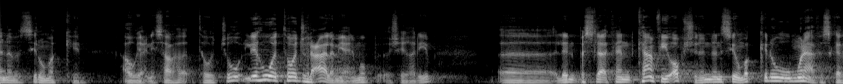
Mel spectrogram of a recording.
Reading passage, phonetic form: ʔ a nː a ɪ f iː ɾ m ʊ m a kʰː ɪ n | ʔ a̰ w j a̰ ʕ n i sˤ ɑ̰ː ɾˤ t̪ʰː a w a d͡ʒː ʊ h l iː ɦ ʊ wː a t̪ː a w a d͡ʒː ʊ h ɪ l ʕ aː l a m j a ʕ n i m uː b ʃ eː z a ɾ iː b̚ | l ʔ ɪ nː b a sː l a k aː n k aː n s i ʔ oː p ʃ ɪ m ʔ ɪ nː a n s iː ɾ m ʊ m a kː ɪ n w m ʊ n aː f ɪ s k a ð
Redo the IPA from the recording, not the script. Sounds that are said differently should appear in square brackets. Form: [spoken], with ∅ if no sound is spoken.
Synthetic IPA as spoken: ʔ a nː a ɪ [s] iː ɾ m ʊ m a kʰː ɪ n | ʔ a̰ w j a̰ ʕ n i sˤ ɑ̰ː ɾˤ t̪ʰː a w a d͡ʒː ʊ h l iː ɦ ʊ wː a t̪ː a w a d͡ʒː ʊ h ɪ l ʕ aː l a m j a ʕ n i m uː b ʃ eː [ɣ] a ɾ iː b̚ | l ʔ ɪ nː b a sː l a k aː n k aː n [f] i ʔ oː p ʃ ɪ [n] ʔ ɪ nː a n s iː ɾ m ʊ m a kː ɪ n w m ʊ n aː f ɪ s k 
